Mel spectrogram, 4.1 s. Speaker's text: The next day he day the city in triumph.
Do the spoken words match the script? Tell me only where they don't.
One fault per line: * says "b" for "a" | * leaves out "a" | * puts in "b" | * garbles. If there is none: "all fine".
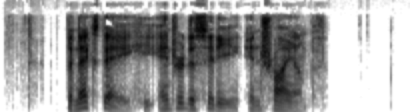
* says "entered" for "day"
